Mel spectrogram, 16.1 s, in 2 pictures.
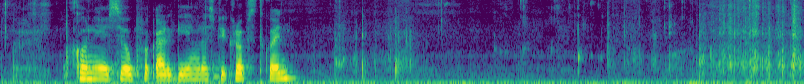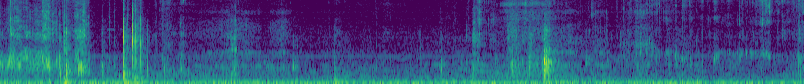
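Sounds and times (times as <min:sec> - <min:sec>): chewing with wet mouth clicks: 0:04.4 - 0:06.9
paper carton rustling: 0:06.4 - 0:09.8.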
